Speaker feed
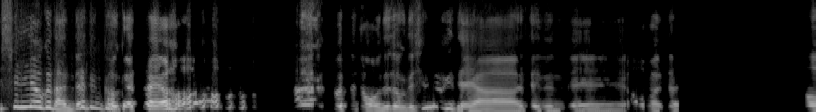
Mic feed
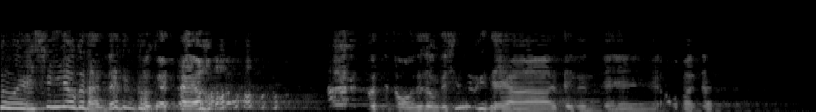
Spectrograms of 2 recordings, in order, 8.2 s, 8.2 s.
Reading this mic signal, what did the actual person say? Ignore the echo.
none

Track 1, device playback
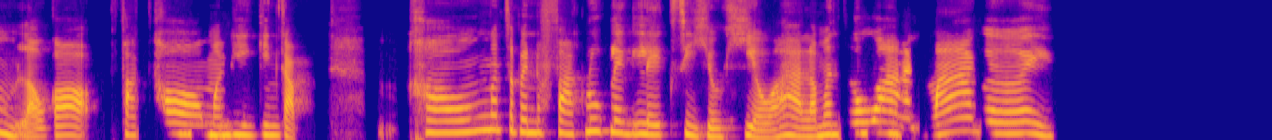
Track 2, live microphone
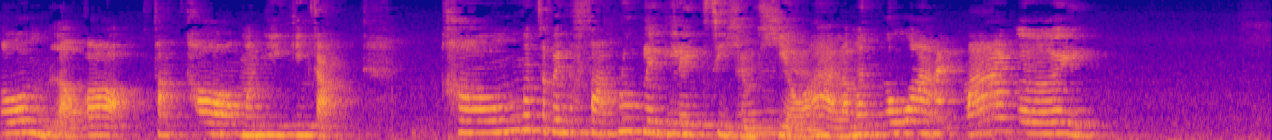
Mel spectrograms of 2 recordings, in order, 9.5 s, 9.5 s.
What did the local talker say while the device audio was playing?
อา

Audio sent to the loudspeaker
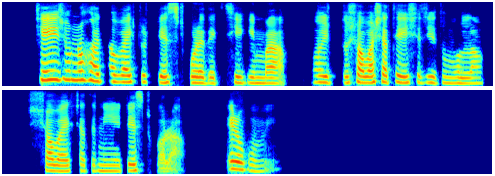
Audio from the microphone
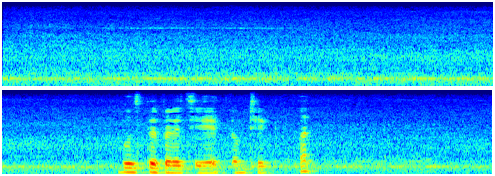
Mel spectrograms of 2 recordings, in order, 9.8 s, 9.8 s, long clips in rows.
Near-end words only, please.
বুঝতে পেরেছি একদম ঠিক মান

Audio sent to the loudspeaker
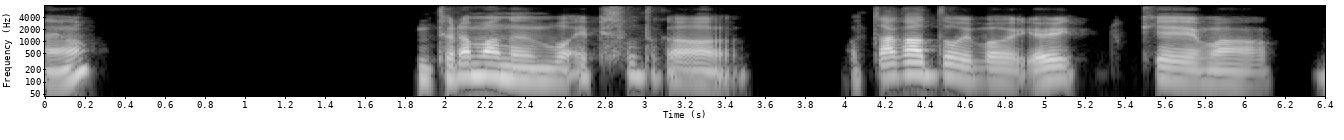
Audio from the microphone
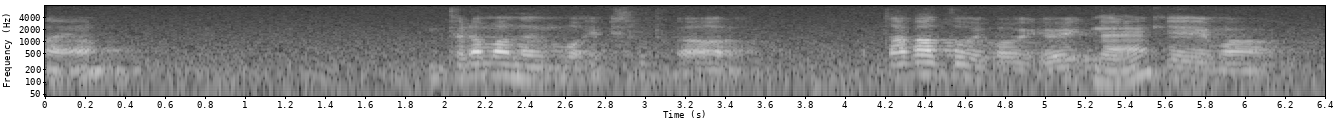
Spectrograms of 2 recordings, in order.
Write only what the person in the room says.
네.

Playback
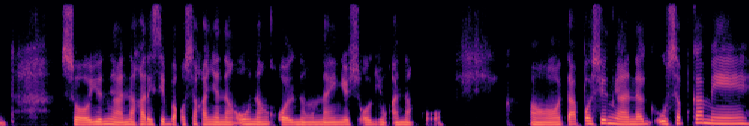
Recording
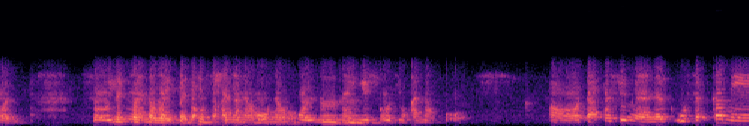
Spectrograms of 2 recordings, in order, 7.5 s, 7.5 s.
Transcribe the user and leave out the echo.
Nagpasaway pa din siya, oo, mm.

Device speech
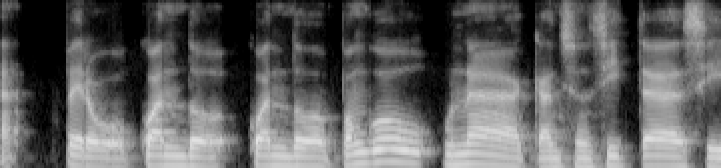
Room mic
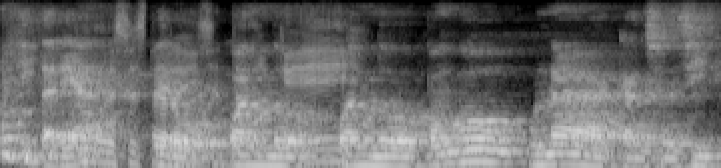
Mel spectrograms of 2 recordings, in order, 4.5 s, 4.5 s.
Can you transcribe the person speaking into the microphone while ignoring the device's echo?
No, todo es estar ahí sentado, okey.

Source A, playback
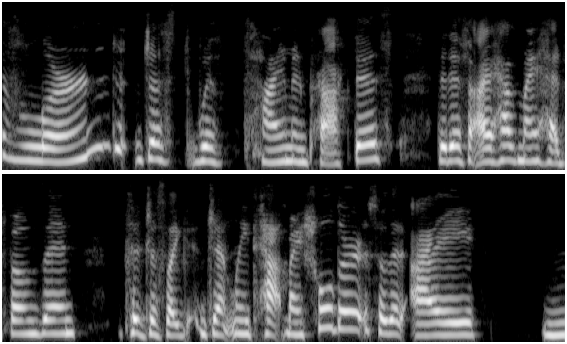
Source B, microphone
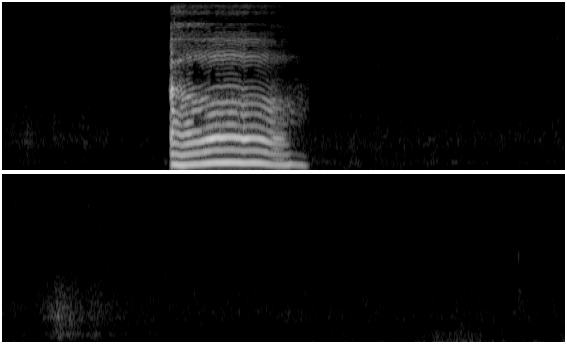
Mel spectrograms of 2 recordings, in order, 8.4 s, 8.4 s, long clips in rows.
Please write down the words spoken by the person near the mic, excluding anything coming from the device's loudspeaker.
Oh.

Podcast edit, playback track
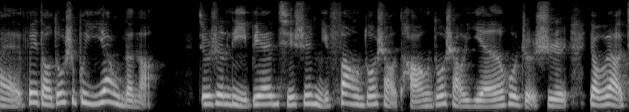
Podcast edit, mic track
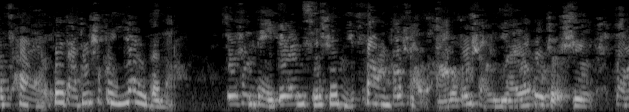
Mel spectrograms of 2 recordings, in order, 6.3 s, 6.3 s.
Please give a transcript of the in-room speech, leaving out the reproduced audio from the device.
none

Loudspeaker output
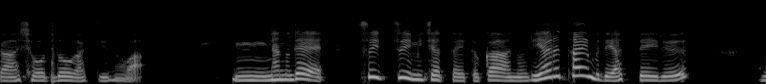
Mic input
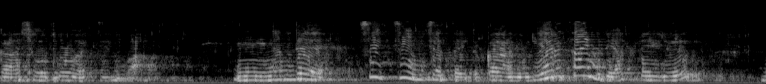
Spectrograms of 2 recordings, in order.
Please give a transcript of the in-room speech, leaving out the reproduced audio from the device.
none

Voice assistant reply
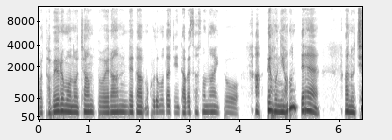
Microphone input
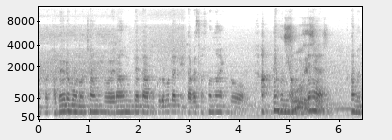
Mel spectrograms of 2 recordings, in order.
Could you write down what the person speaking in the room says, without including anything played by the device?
そうですそうです。

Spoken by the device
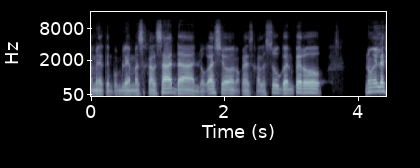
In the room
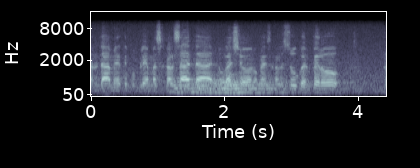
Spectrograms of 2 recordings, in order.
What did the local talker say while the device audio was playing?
Ayun, oo.

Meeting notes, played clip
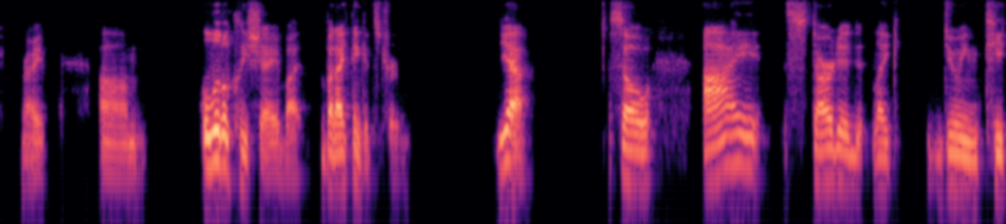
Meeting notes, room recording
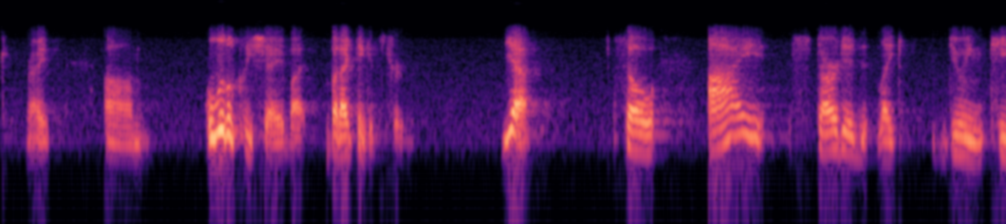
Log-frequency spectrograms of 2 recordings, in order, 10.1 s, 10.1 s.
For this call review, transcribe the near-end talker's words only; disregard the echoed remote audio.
none

